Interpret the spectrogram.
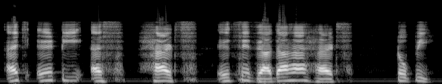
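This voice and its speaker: A man's voice: on the high side, a bit bright, no room sound, far from the mic, muffled recording. A man teaching a kindergarten revision lesson. He spells each word letter by letter and repeats it. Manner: slow, spells words letter by letter and repeats them.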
